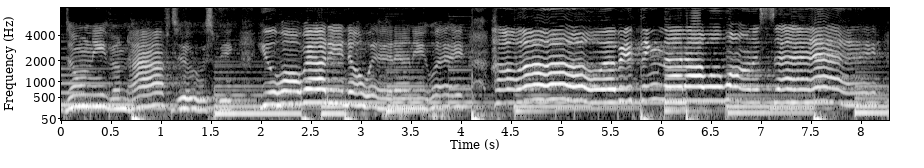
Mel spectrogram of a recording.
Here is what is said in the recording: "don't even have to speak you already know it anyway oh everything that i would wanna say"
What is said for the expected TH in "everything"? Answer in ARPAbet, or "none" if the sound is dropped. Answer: TH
